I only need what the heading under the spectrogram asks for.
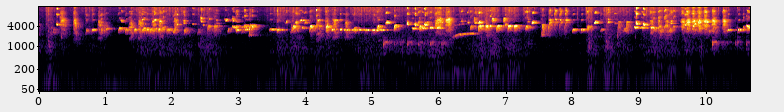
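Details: Aviary goldfinch in breeding condition, Major type with natural, white-head and brown pastel split mutations, singing a dense, continuous twitter of high tinkling notes, a few clear whistled slurs and buzzy trills, with faint low background rumble.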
